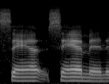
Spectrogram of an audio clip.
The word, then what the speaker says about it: salmon: Listen, the fact that we supposed to pronounce salmon as salmon don't make sense. It doesn't. – Why is the L there? – Yeah.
